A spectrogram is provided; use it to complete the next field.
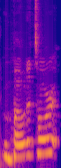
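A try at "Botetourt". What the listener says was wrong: Ooh, close. So you don't pronounce the last R, so it's Bodatot.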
